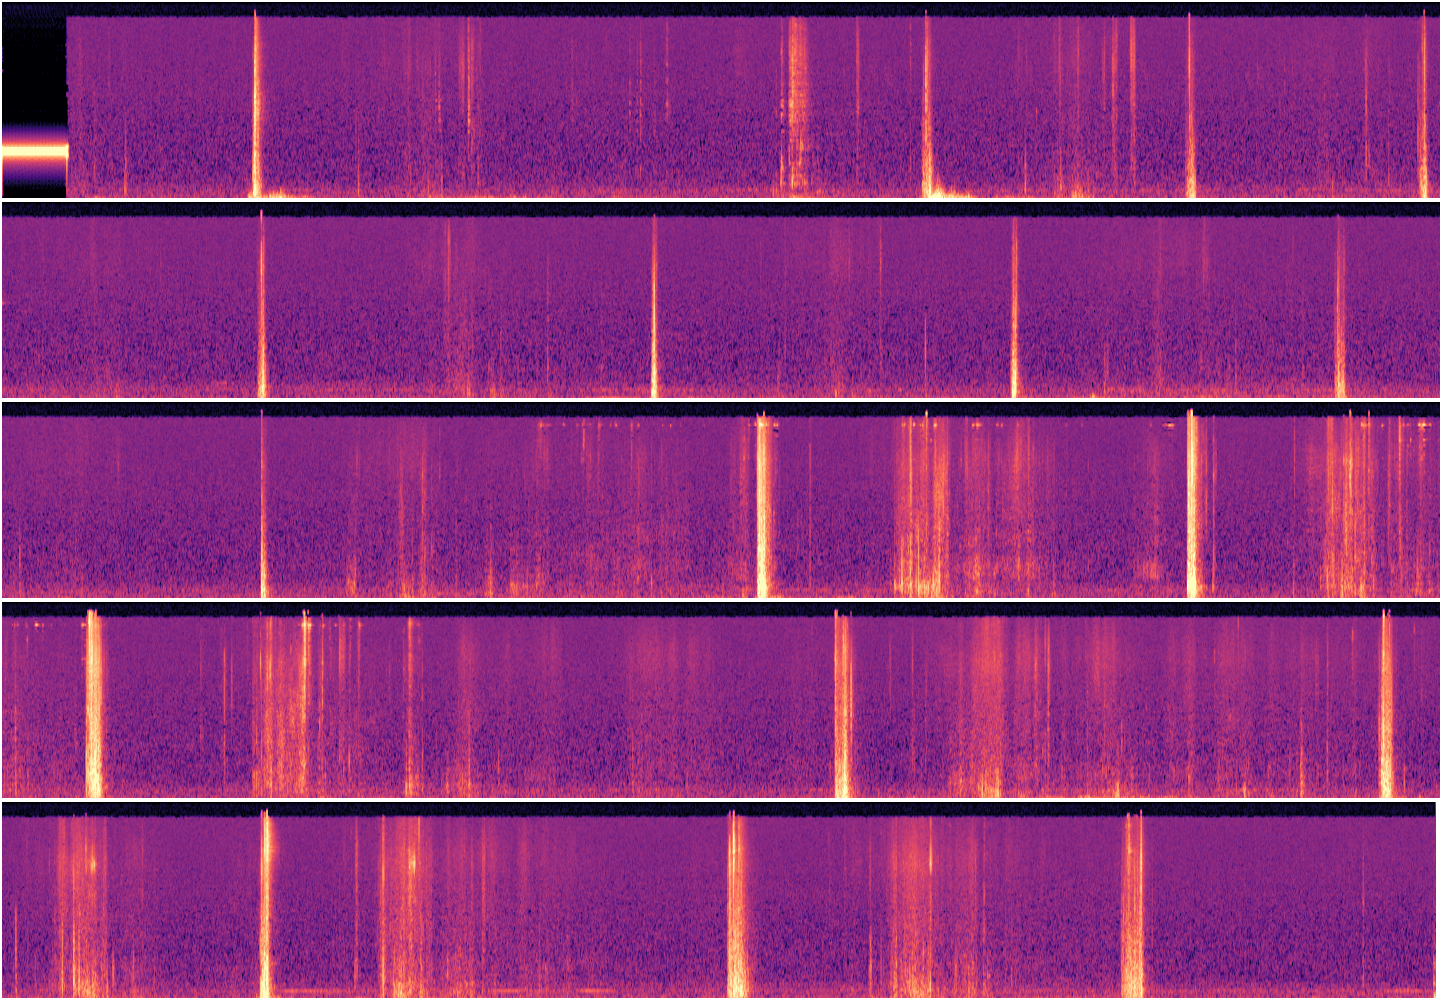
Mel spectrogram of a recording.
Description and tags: Clothes dropped (Hoodie, Leather Jacket, Large Coat)
A range of clothes dropped from a hight onto a hard concrete surface
Clothes, Coat, Dropped, Hoodie, Jacket, Jumper, Leather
